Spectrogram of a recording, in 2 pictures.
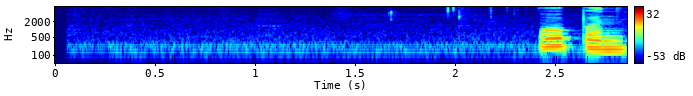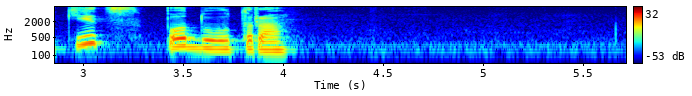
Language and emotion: Russian, neutral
